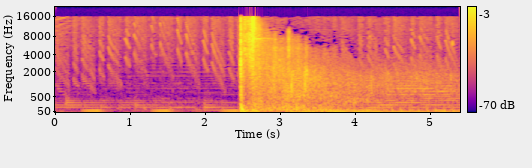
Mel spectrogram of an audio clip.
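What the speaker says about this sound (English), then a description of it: "Oh, I'm going to try a shotgun also, by the way." A shotgun in the video game Mass Effect Andromeda fires a single loud, sharp blast over low game ambience, followed by a long rumbling decay.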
